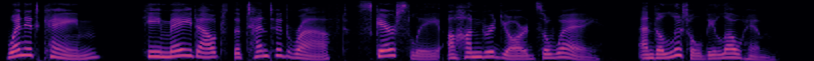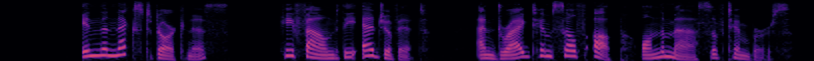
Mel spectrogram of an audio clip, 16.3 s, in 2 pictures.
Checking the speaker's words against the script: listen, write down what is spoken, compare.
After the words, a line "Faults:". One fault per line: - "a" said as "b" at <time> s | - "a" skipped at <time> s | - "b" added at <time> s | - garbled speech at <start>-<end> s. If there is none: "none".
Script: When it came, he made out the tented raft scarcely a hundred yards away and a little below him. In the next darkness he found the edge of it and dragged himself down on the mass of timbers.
When it came, he made out the tented raft scarcely a hundred yards away and a little below him. In the next darkness he found the edge of it and dragged himself up on the mass of timbers.
Faults:
- "down" said as "up" at 14.1 s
